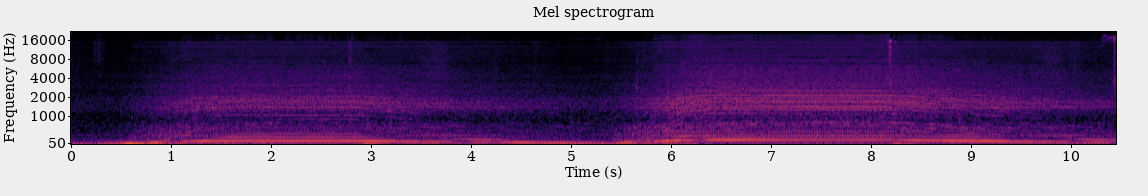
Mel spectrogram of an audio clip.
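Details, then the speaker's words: Vauxhall Insignia 1.4 turbo petrol, warm, with Pipercross air filter after turbo V-clamp leak fix: two clean rev blips returning smoothly to steady idle, no hesitation or rattle; sounds about the same but breathes better; normal free revving. "It sounds like it's pretty much the same, but it's still, overall it's still better though, because you know the engine breathes a lot better now."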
